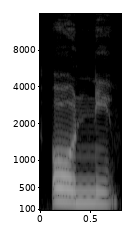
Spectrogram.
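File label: "onni" Sardinian, female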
